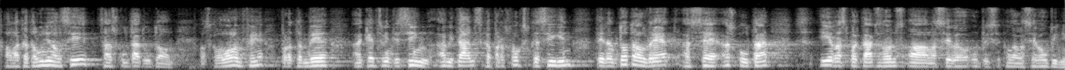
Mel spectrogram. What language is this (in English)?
Catalan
